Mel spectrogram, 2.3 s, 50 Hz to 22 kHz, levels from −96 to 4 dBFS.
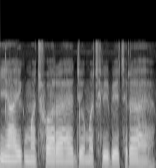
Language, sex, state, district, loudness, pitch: Hindi, male, Chhattisgarh, Kabirdham, -18 LUFS, 110 Hz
